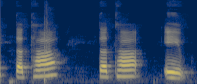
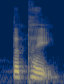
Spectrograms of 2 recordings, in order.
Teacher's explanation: तथा शब्द की अंतिम ध्वनि आ और एव शब्द की पहली ध्वनि ए परस्पर मिलकर ऐ हो जाती है और बनता है तथई। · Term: संधि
